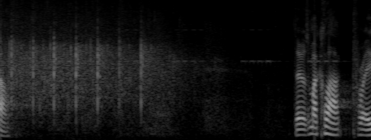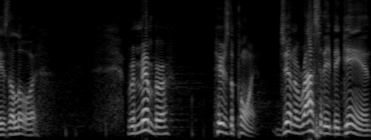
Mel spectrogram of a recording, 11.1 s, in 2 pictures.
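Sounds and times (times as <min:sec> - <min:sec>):
speech: 0:00.0 - 0:00.2, 0:04.4 - 0:06.3, 0:07.5 - 0:08.2, 0:08.8 - 0:11.1
audience applause: 0:00.0 - 0:03.0.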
